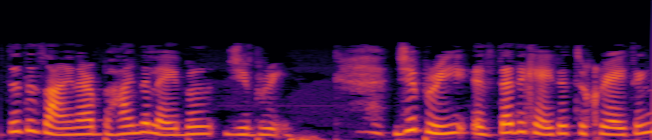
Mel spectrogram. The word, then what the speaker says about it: JIBRI: Is that how you pronounce it? Correct, it's JIBRI.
